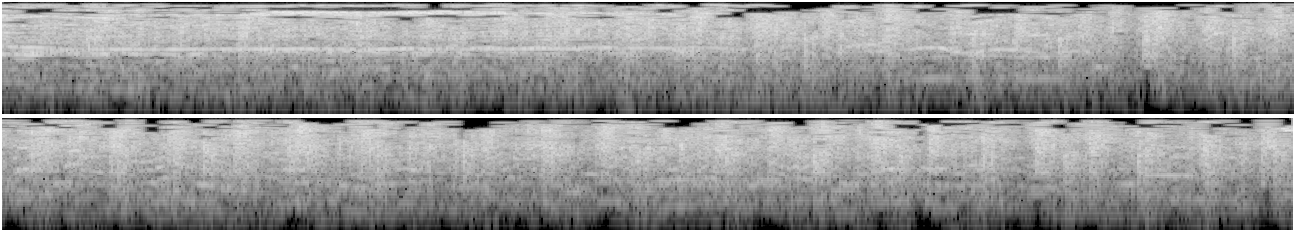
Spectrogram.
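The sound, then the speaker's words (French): An audience applauding for the Holy Spirit, a dense, steady wash of many hands clapping at once, loud and sustained throughout with no voices standing out. “Quand vous avez applaudi pour l'Esprit Saint,”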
